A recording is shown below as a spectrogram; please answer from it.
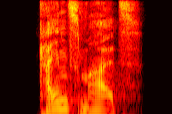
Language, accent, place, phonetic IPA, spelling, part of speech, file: German, Germany, Berlin, [ˈkaɪ̯nsˌmaːls], Kainsmals, noun, De-Kainsmals.ogg
- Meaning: genitive singular of Kainsmal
